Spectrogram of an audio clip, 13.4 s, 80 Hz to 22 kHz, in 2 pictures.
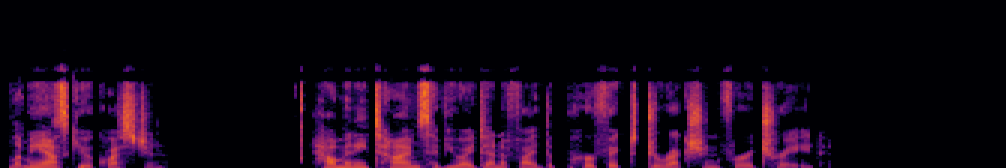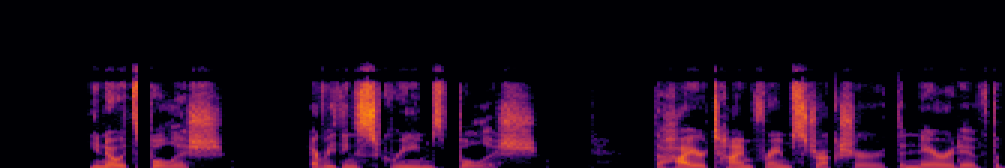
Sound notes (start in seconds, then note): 0.2 sound of a deep breath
